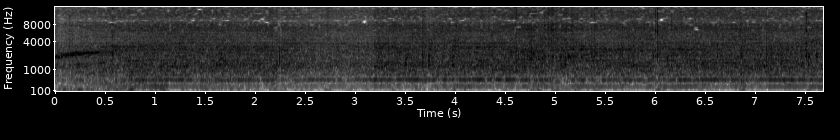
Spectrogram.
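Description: Severin Comfort Mix electric hand mixer on its stand bowl, its beaters whipping butter. The motor spins up with a brief rising whine, then runs steadily with an even hum.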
